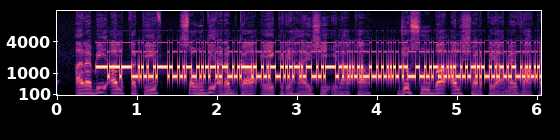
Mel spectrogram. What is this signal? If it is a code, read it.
RTTY (50 baud, 450 Hz shift), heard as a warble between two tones, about 1090 Hz centre, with speech in Urdu. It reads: AGN? AGN? PSE RPT UR CALL …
